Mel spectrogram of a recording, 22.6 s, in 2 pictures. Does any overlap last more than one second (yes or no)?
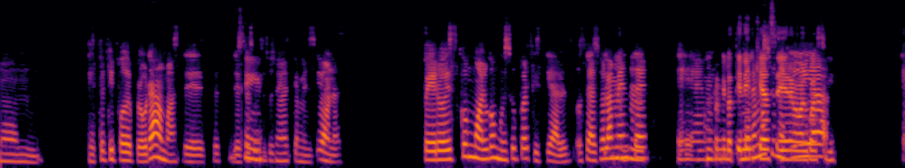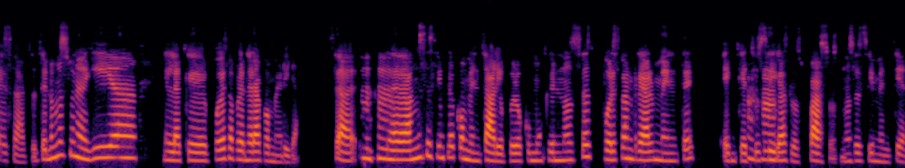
yes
